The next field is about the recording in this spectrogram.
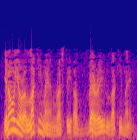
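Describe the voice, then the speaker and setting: A man's voice: fairly low pitch, huge pitch swings, brisk, noisy background. A man playing a loving, wistful small-town father in an old-time radio drama, with a folksy, reflective delivery. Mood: fond. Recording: muffled old radio recording.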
